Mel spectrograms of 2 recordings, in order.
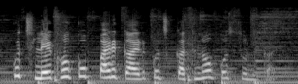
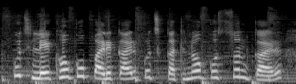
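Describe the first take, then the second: Both takes have the same delivery.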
